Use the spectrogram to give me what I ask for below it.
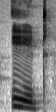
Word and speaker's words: eight: तो ऐसी स्पेलिंग्स में जब भी आप देखें तो EIGH को पढ़ दें ए। क्या पढ़ेंगे? ए। तो ये बन गया 8।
